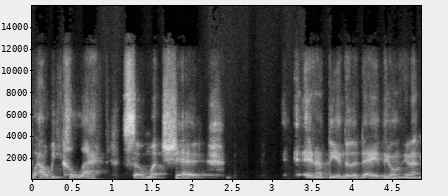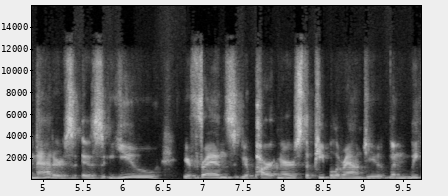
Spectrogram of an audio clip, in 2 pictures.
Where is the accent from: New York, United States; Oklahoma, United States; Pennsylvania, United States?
Oklahoma, United States; Tulsa; born or raised there; also born or lived in Springfield, Missouri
